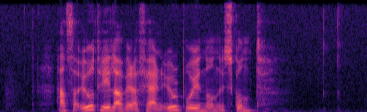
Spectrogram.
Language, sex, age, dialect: Faroese, female, 36-60, Norðuroyggjar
